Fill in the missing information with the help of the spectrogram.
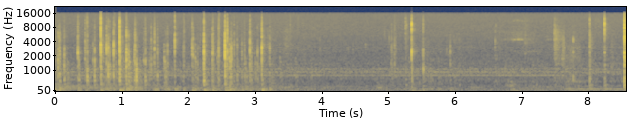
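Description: Long natural nails type on the plastic keys of an aluminium laptop keyboard covered by a printed silicone skin. A rapid burst of soft, bright clicks is followed by quieter, scattered taps over a faint steady hum, with a few sharper clicks near the end.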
